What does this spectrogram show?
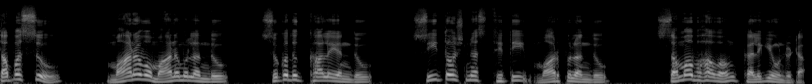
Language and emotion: Telugu, neutral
